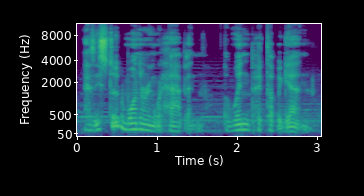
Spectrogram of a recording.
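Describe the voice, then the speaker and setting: A man narrating a scripted horror story as a storyteller, in a measured, dramatic way. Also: medium pitch, a bit bright, faint music behind. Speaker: storyteller, channel host.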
